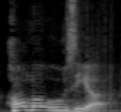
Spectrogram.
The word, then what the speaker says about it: homoousia: The word is homoousia.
